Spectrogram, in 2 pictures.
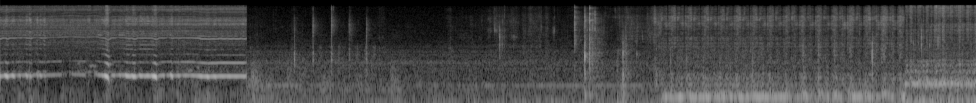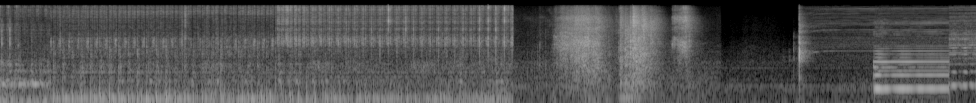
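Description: A small handheld electric rotary tool whirring with a steady whine while its felt tip polishes a watch case. Quieter working sounds with clicks follow, then three loud noisy bursts. Near the end the tool's motor spins up again, rising in pitch, as its foot pedal is pressed.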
